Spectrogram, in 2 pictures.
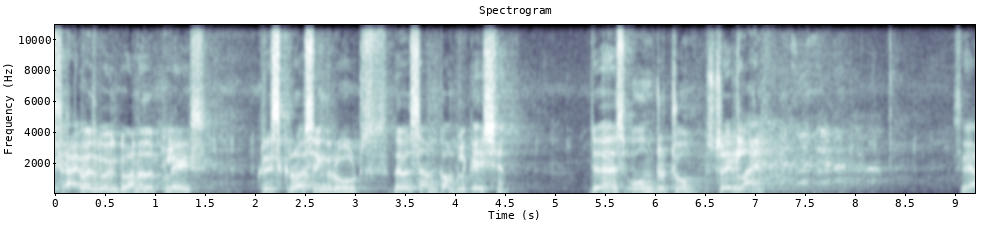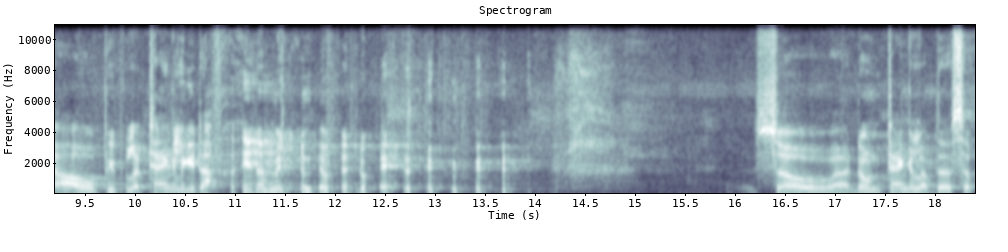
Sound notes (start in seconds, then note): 6.8 laughter; 14.0 laughs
